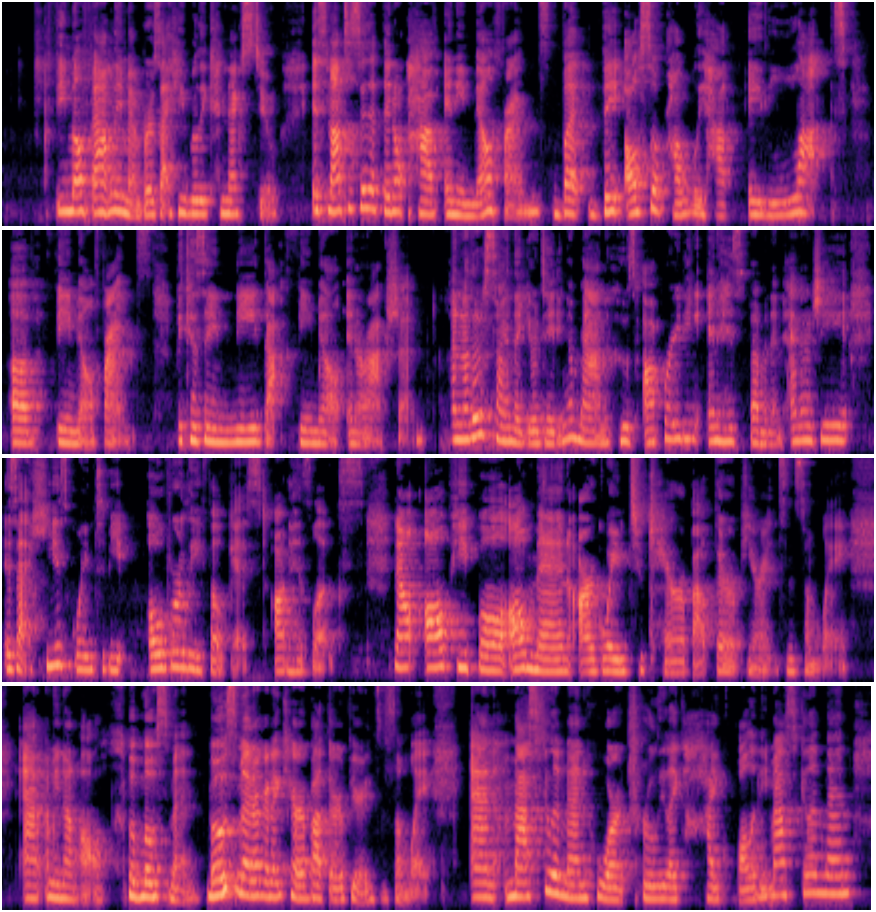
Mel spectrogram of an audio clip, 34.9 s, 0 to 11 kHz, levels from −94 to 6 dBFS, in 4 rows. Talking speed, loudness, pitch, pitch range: 180 wpm, -20 LUFS, 200 Hz, 180-225 Hz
